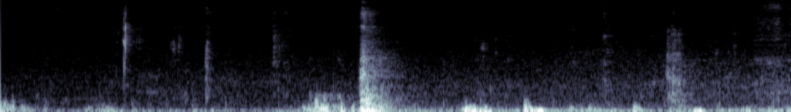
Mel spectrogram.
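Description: Street ambience with a low rumble and a few scattered sharp clicks and knocks, the loudest a sharp knock about three and a half seconds in, followed by a couple of dull thumps.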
